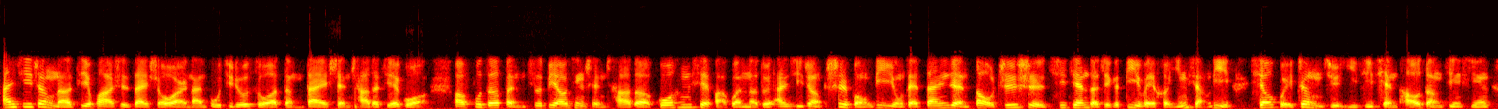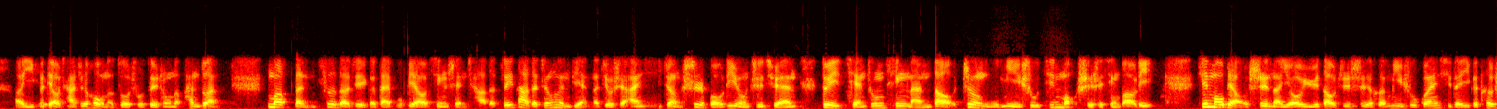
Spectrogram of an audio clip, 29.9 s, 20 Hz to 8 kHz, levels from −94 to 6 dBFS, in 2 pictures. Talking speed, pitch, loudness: 325 characters per minute, 220 Hz, -23 LUFS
